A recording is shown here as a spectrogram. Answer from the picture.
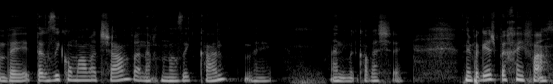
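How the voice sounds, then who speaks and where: Over a silent background in a very clean recording, a woman speaks at a very slow pace. Her pitch is fairly low and her intonation fairly even. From Israel, Haifa. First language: Hebrew (speaking Japanese). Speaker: audience member. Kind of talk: audience comment.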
